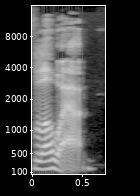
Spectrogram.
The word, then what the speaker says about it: Lohan: And it she just says it, and then she said in an interview, it's like, yeah, everyone's always pronounced it wrong. It's Lohan.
